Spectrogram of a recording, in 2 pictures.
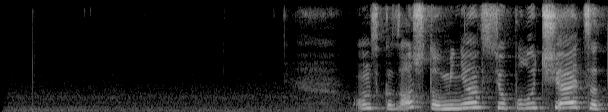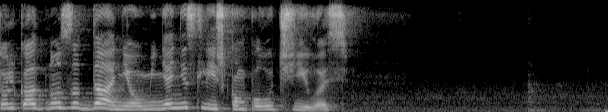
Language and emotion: Russian, sad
